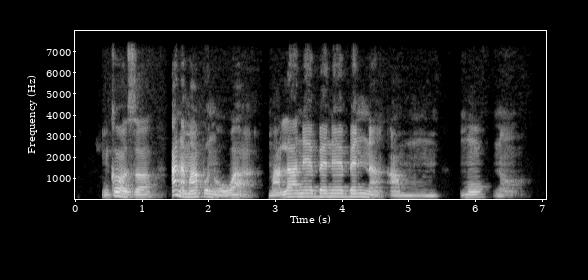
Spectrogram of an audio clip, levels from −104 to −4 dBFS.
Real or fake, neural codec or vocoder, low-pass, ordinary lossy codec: real; none; 7.2 kHz; none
